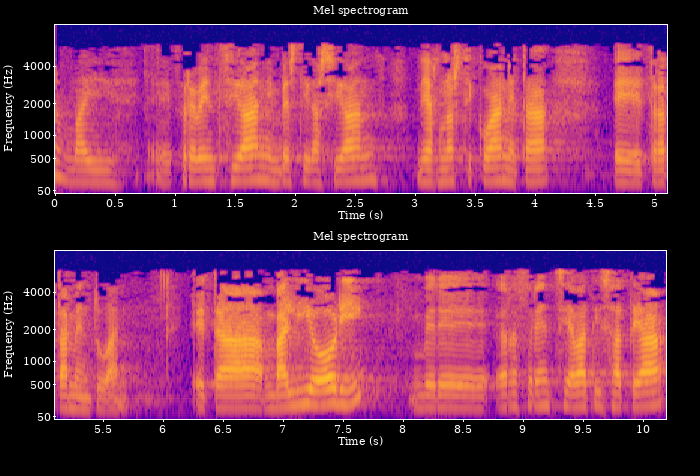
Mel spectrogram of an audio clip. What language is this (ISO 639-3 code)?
eus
